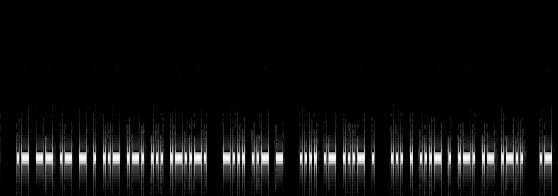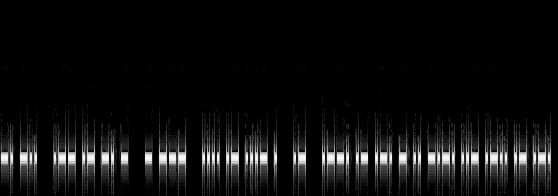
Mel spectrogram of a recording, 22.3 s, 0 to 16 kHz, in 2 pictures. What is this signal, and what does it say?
Morse code, heard as a keyed tone, about 25 wpm, 600 Hz. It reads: AMATEURS" BUT HAVE SEVERAL AND WANT TO HAVE A PARTICULAR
